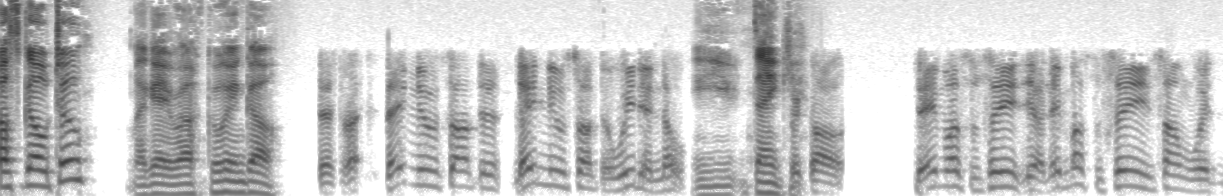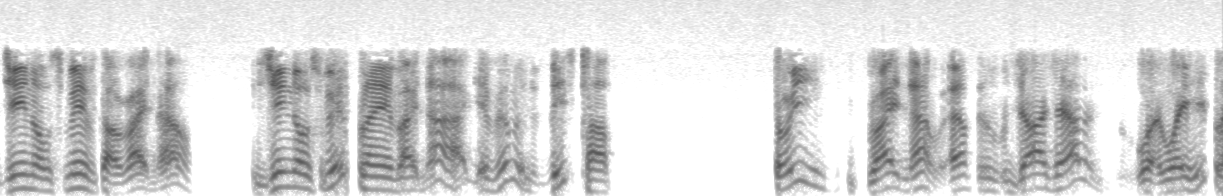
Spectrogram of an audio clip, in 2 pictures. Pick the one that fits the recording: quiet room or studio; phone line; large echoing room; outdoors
phone line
